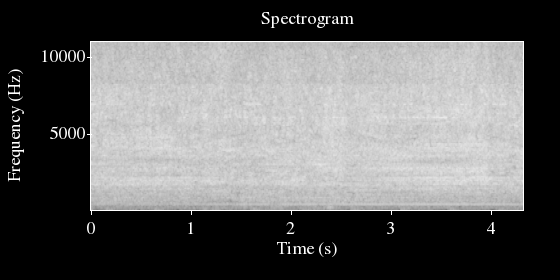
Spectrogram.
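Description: Hot-air blow-dryer brush running steadily: the rush of air from its blower with a constant hum.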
